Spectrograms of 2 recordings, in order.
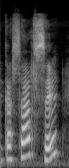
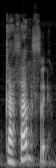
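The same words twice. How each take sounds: First: Casarse said with a clear s sound, slowly; teacher showing students the form not said in Córdoba; seseo pronunciation. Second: Cazarse with a lisped th sound, slowly; teacher modelling Córdoba speech for students; Córdoba ceceo. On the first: Slow teacher demo of casarse with s. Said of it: "se habla así". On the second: Slow teacher demo of Córdoba ceceo. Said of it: "en Córdoba, en España, se habla así". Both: Shown as a demonstration.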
